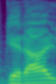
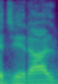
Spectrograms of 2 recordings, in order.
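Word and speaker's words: Gerald: तीसरा, जिसे आप गेराल्ड या जेराल्ड, दो नाम कहते हैं, ये प्रोनाउंसिएशन का मामला है। उसकी स्पेलिंग दरअसल GE से शुरू होती है, तो कोई गेराल्ड बोलता है, कोई जेराल्ड बोलता है।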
